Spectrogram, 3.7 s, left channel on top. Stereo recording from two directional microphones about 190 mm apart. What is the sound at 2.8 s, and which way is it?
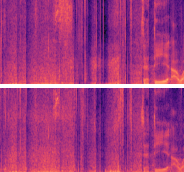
Speech, 40° left (ahead or behind).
